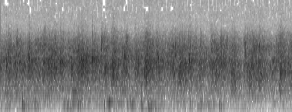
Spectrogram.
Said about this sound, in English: Give him a good clap. Bless you.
